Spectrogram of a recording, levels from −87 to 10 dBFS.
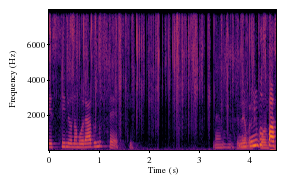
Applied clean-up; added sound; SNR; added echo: none; Glass; 12 dB; none.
